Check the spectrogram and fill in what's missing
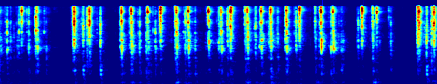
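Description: Fingertips type on a full-size retro typewriter-style mechanical keyboard with round black plastic keycaps on a metal-look frame. Quick bursts of crisp, bright clicking keystrokes with very short decay are broken by brief pauses.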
